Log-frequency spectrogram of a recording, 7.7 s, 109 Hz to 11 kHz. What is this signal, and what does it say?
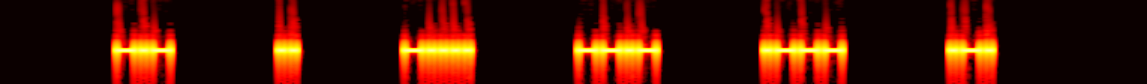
Morse code, heard as a keyed tone, about 30 wpm, spaced as for 10 wpm, 700 Hz. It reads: KI6QJR
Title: USA Call Signs - 6 Characters - 6x Character Spacing - 30wpm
